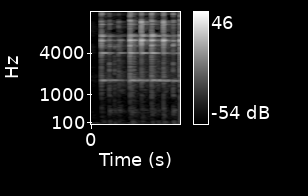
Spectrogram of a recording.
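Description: Spoon clinking against a glass while stirring apple cider vinegar into water, a series of bright metallic taps in quick uneven bursts, close and fairly quiet with no talking.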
